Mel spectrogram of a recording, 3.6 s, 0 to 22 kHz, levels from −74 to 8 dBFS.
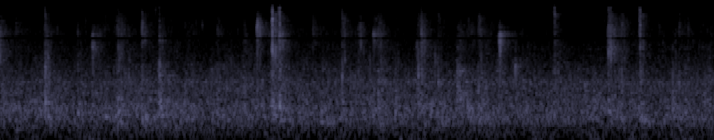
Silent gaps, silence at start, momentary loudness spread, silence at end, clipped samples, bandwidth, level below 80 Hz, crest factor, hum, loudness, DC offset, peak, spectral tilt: none; 0 s; 5 LU; 0 s; under 0.1%; 18 kHz; -74 dBFS; 30 dB; none; -43 LUFS; under 0.1%; -16 dBFS; 0 dB/octave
